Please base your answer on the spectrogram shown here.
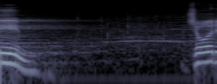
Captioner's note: distant cheering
